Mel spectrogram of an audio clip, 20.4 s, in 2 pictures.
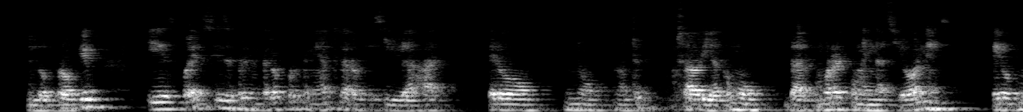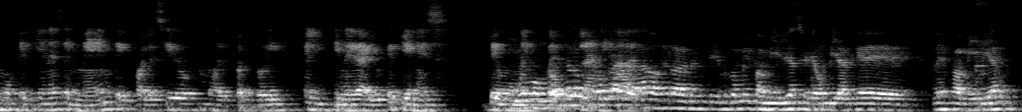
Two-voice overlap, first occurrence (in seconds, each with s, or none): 15.3 s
